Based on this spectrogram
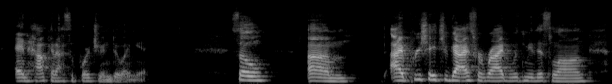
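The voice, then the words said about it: Froggy, hoarse voice. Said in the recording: “my voice is a little bit froggy i'm still feeling a little bit under the weather”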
